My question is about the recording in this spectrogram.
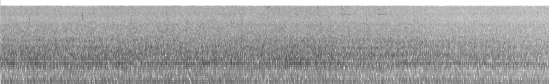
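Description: Mahindra jeep engine running steadily while driving slowly along a dirt track, heard from inside the cab, growing slightly quieter toward the end.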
